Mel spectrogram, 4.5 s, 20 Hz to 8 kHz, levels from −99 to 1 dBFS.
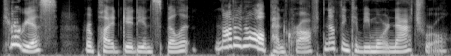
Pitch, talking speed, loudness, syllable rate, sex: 240 Hz, 175 wpm, -19 LUFS, 5.6 syllables/s, female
